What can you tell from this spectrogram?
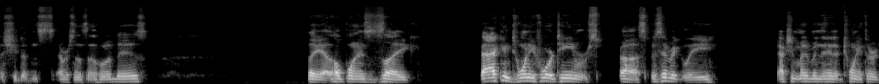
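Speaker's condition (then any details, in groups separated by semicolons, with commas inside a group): No condition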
